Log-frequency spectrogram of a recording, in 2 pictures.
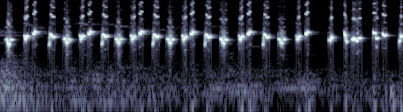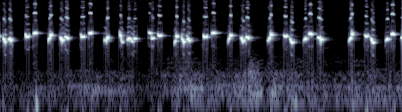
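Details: Continuous long 'ropel' song of a yellow-vented bulbul, played to make other bulbuls answer: twelve seconds of steady, rhythmic paired bubbly notes repeated without a break.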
